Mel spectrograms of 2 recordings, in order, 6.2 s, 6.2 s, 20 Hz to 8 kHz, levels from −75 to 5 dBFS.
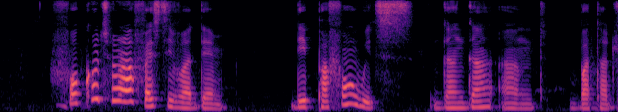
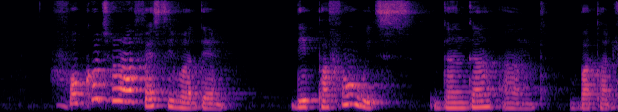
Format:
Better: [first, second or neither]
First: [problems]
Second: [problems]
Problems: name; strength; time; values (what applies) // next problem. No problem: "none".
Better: first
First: none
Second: room echo; dies away in 0.6 s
